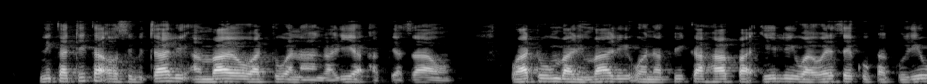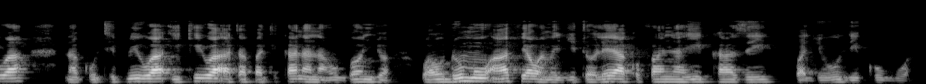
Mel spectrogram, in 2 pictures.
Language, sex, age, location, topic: Swahili, male, 36-49, Wajir, health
